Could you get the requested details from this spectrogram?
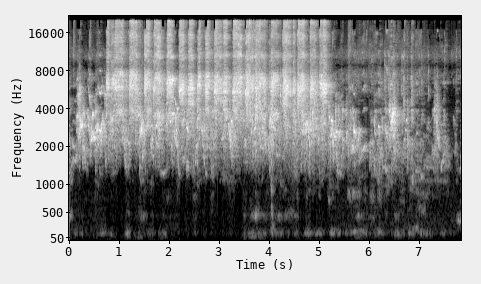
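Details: Pet budgerigar chattering continuously in rapid scratchy chirps and twittering notes, loudest in the first five seconds before easing a little.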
